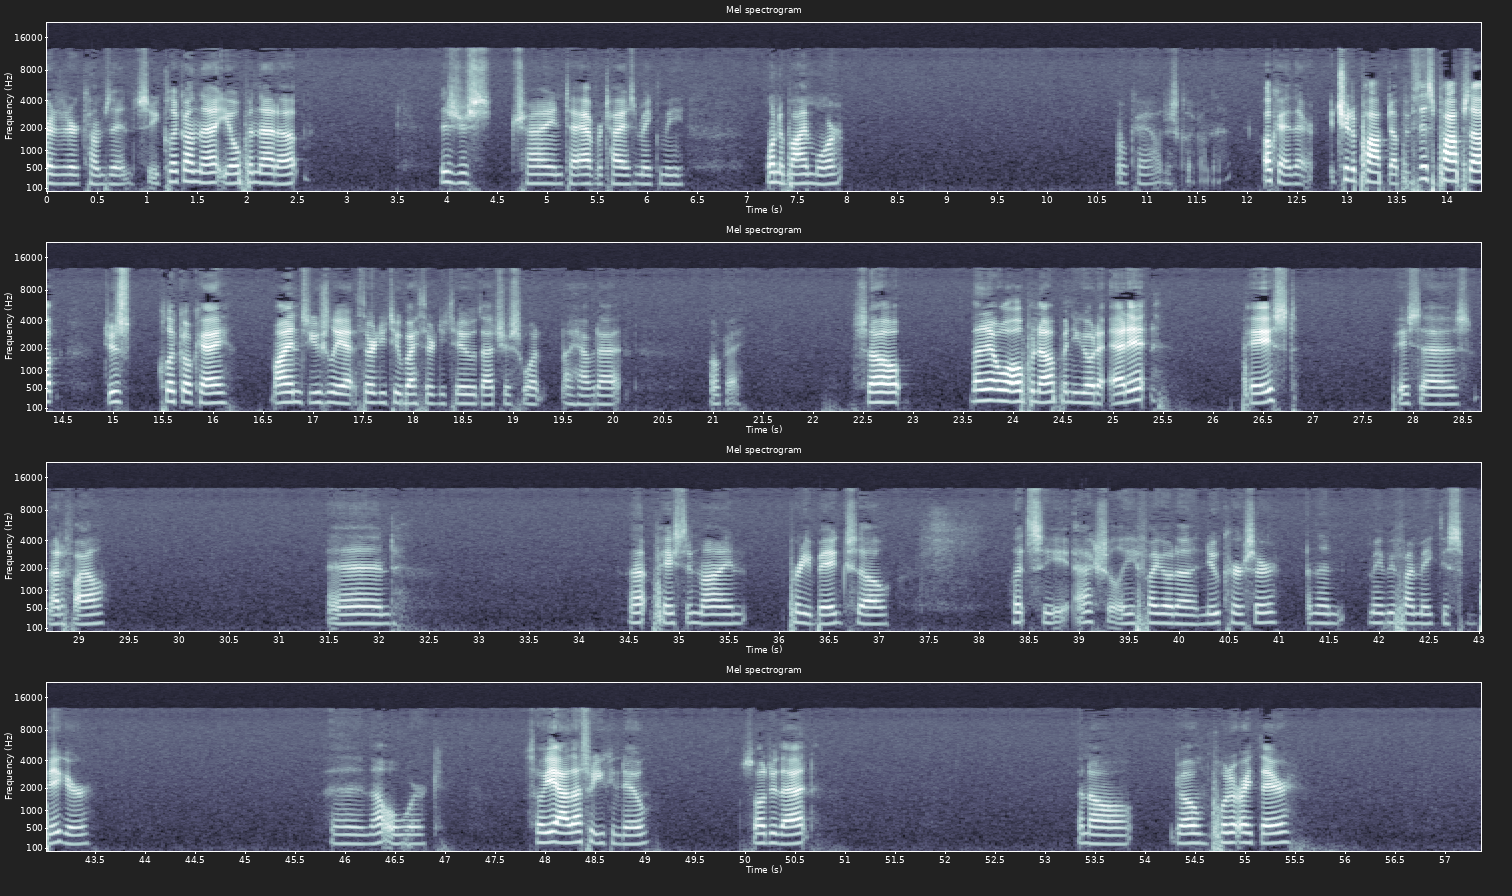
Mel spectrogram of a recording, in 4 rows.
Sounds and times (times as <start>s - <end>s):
Speech: 0.0s - 2.6s, 4.0s - 6.4s, 7.2s - 8.0s, 10.7s - 20.2s, 21.0s - 21.4s, 22.4s - 23.0s, 23.6s - 25.6s, 26.3s - 26.9s, 27.8s - 29.3s, 31.5s - 32.4s, 34.5s - 37.2s, 38.4s - 43.5s, 45.8s - 47.0s, 47.8s - 49.1s, 50.0s - 50.7s, 53.3s - 55.5s.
